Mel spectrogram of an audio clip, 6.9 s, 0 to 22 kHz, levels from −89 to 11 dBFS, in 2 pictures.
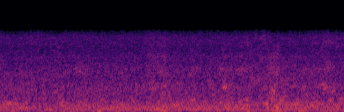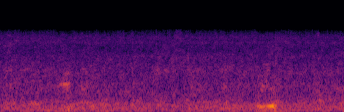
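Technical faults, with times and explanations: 0.29–0.67 s, 2.51–2.81 s and 4.95–5.36 s: AMR bit errors. Flipped low-priority frame bits misplace excitation pulses and skew pitch, gain and spectral values, so the speech turns hoarse and gargly, harsher in the later two bursts. The clean wideband AMR-WB sound between them fits a rate near 12.65 kbit/s.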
